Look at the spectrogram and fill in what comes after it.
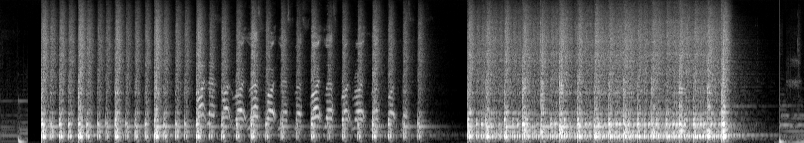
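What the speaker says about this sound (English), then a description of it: "Once you know how to play a paradiddle fast," Fast paradiddle rudiment played on a drum kit, a rapid steady stream of close, loud strokes in two bursts separated by a brief pause, with no talking.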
